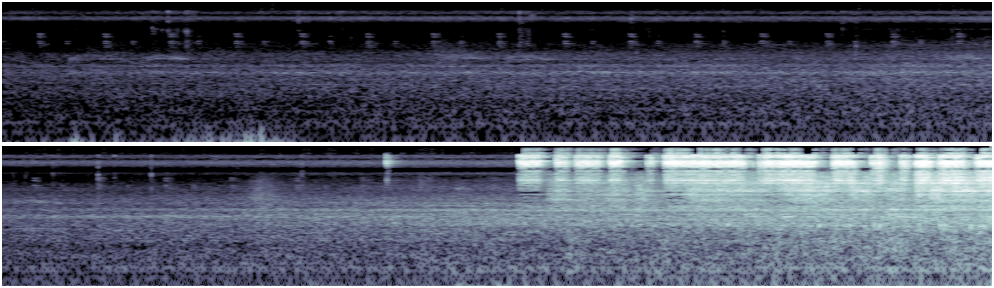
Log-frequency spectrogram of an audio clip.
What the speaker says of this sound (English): We get a couple of trains at the Nissequogue River trestle west of Smithtown.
